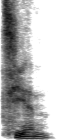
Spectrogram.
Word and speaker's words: qian: El pinyin siempre lo veremos I-A-N, pero nosotros mentalmente tenemos que hacer ese cambio y pronunciarlo con E, yen. Por ejemplo, dinero en chino se escribe en pinyin Q-I-A-N en segundo tono. Se pronuncia chien. Qian.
